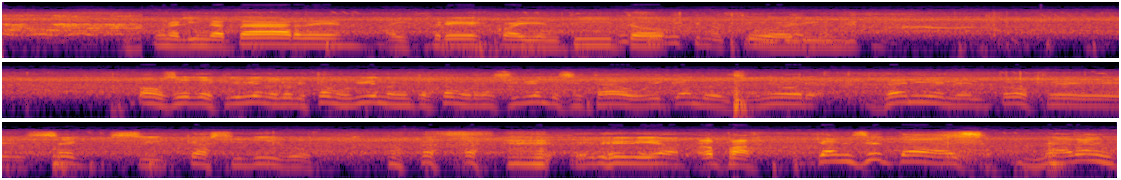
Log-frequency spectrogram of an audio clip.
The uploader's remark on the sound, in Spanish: Desde el Club Atletico Sacachispas, la Radio Comechingones transmitió on line para todo el mundo el primer partido de Futbol Senior desde el techo de las instalaciones del queridisimo club. De esta manera, nace un hito en la historia del futbol de Villa de las Rosas.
